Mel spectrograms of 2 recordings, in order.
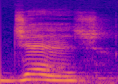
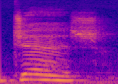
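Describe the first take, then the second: No difference in how they are said.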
